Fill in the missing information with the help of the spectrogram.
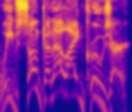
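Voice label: Pirate Speech Destroy Ally Cruiser, English pirate; World Of Warships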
